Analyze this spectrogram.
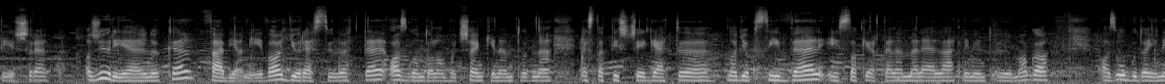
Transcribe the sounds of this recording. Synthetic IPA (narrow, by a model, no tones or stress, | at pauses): eːʃrɛ | ɒʒyːɾiɛlnø̞kɛfaːbja̰ːneːvɒɟøɾɛsylø̞t̪ːɛɒzd̪ɡo̞nd̪o̞lo̞mɦo̞cʃɛŋkinɛmt̪ud̪naː | ɛst̪ɒt̪iʃt͡ʃeːɡɛt̪nɒɟo̞bsiːvːɛleːʃsɒkeːrt̪ɛlɛmːɛlɛlːaːt̪nimint̪øːmɒɡɒ | ɒzoːbud̪ɒjin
